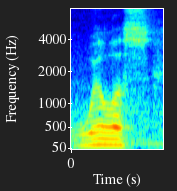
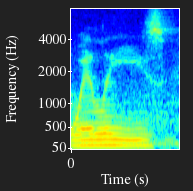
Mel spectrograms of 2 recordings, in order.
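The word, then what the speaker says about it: Willys: And yes, I pronounced it Willis and not Willies.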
